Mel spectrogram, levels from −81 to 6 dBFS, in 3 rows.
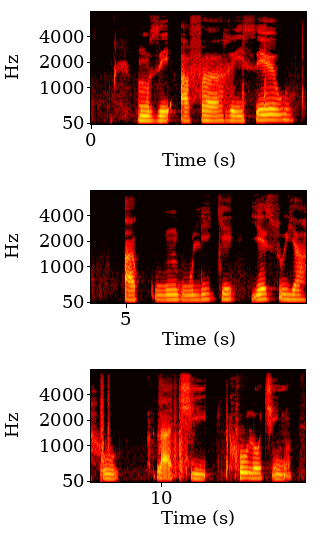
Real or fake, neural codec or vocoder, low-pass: real; none; 7.2 kHz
